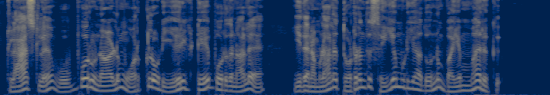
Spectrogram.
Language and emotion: Tamil, fearful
